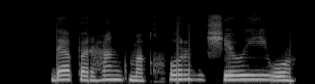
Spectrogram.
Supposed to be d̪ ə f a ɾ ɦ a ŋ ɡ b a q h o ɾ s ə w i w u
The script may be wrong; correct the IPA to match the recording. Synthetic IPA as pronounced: d̪ ɑ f a ɾ ɦ a ŋ ɡ m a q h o ɾ ʃ ə w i w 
